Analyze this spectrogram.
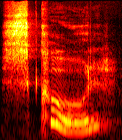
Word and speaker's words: school: School CH نطقناها ك. So نحطوها مع الك.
